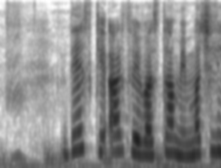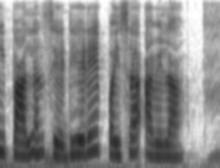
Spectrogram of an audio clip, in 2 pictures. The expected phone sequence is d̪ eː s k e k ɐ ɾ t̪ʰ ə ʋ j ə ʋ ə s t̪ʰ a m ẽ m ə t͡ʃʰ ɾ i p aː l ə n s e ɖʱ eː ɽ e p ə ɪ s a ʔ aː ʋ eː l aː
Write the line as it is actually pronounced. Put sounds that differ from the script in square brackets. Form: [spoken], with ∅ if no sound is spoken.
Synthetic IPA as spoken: d̪ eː s k e [ʔ] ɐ ɾ t̪ʰ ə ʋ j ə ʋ ə s t̪ʰ a m ẽ m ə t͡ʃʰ [l] i p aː l ə n s e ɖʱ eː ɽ e p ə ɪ s a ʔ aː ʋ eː l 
